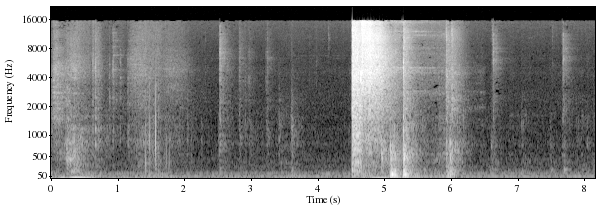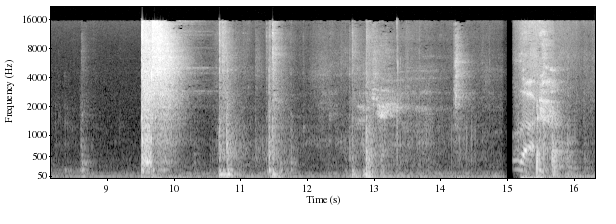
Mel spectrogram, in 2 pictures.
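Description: Pneumatic brad nailer firing nails into wooden trim: two loud shots, each with a short hiss of air, about five seconds apart, followed by several lighter knocks.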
